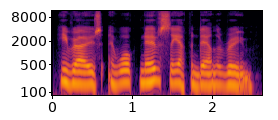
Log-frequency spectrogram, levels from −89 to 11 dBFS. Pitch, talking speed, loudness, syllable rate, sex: 165 Hz, 230 wpm, -17 LUFS, 5.5 syllables/s, female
